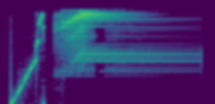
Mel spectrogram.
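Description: Subscribe-button animation sound effect: a quick rising swoop, then a bright sparkling chime that rings, fades and cuts off suddenly.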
